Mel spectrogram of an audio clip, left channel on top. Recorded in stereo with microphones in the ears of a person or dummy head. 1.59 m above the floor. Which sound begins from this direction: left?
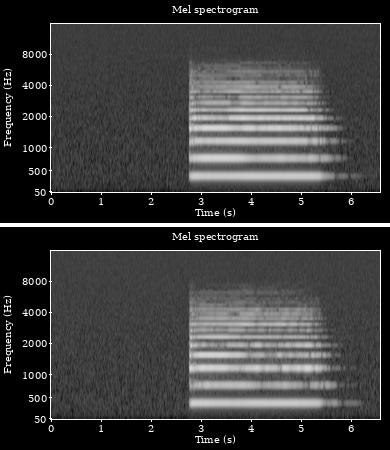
A trumpet, at 2.8 s.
